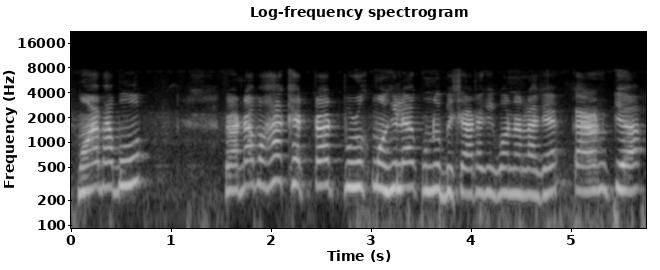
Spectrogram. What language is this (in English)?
Assamese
